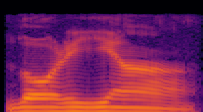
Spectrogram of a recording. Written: Lorient

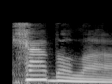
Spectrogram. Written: kabala

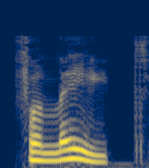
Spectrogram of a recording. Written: fellatrix

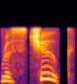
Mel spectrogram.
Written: Ruschuk

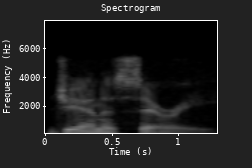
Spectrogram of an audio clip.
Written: janizary

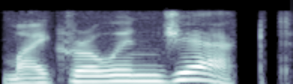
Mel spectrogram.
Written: microinject

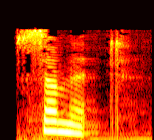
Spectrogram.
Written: summat

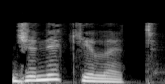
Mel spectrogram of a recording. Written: geniculately

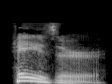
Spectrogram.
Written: hazer

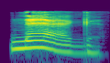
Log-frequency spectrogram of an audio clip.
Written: neg

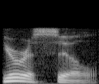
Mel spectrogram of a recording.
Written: uracil

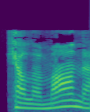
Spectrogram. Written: Quelimane

